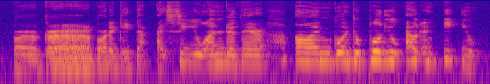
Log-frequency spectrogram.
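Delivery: growling coyote voice, predatory. Narrator reading the coyote finding the lamb hiding, growling coyote. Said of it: "he growled".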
